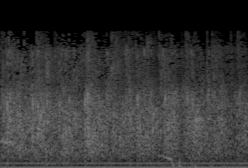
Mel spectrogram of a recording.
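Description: A crowd applauds steadily, a dense wash of many hands clapping at an even, fairly loud level for the whole stretch, with no voices standing out over it.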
